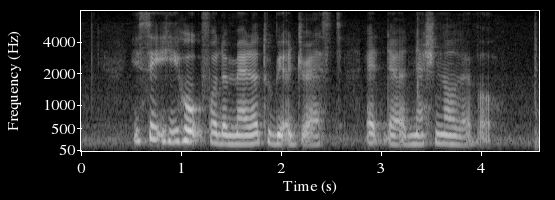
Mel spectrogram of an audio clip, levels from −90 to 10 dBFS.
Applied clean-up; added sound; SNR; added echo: none; none; none; none.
